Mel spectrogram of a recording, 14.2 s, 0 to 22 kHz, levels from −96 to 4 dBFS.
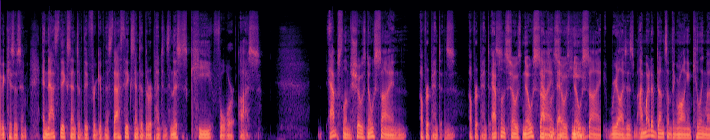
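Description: From 8.88 to 12.00 s, a doubled audio track appears. A second copy runs about one second behind, a few decibels quieter, starting and stopping abruptly. It is likely a duplicate capture path.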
